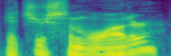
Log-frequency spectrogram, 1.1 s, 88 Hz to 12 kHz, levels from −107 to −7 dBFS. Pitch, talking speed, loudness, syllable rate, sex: 105 Hz, 225 wpm, -15 LUFS, 4.9 syllables/s, male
